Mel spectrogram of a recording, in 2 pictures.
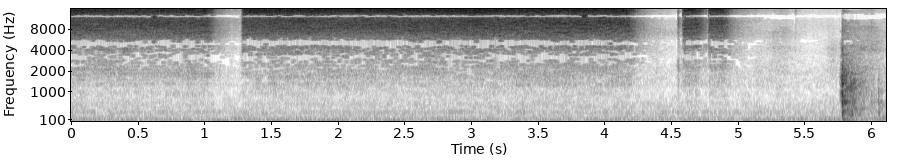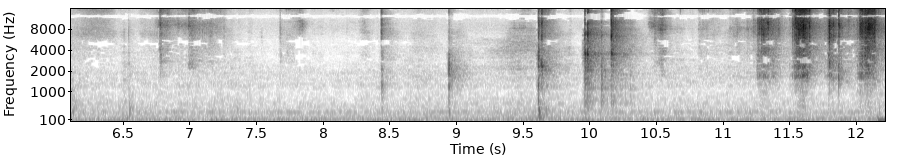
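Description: Aerosol cooking spray hissing onto a grill plate in a long steady spray, broken briefly about a second in and stopping about four seconds in, followed by two short spurts. A sharp knock follows about six seconds in, then a few light clicks and taps.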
